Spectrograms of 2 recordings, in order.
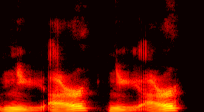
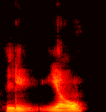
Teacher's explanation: It's just a low tone plus a rising tone. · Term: low tone plus the rising tone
